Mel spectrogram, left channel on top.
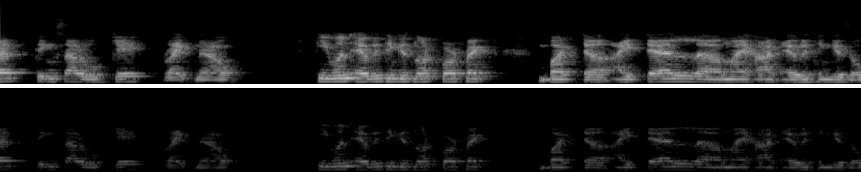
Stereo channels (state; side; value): quieter; right; 23.5 dB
